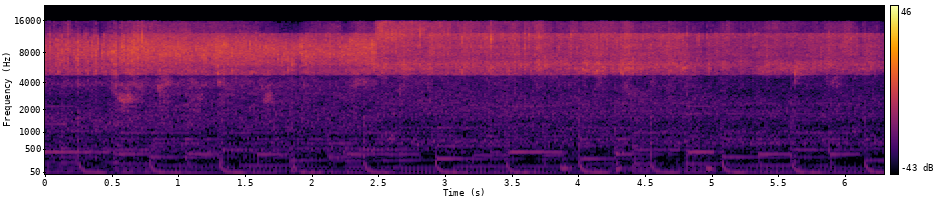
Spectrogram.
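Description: Sliced onions and whole spices sizzling steadily in hot oil in a non-stick pan, the sizzle growing louder about halfway through. Soft background music plays underneath.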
